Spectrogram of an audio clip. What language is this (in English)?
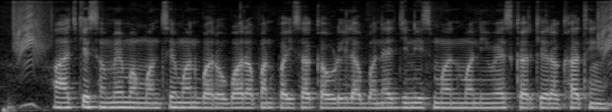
Chhattisgarhi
